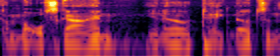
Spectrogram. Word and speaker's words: Moleskine: can have like a Moleskine you know take notes in that bull Skies no well it's actually pronounced most kind is it yeah sorry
